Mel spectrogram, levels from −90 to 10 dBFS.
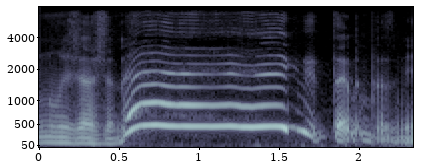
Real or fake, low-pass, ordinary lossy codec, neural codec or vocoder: real; 7.2 kHz; Opus, 64 kbps; none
